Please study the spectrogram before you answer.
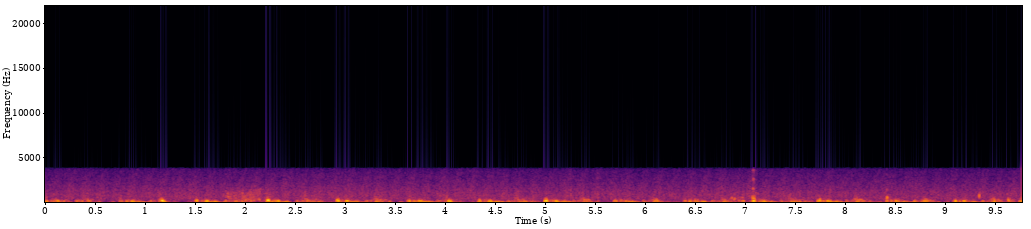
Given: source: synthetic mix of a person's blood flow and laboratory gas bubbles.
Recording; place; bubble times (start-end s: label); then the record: Doppler ultrasound of blood flow; precordium
1.81-2.29 s: bubbles
6.86-7.03 s: bubbles
7.05-7.17 s: bubbles
8.39-8.47 s: bubbles
9.32-9.40 s: bubbles
9.62-9.70 s: bubbles
From the record:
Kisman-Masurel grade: 122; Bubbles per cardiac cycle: 1 to 2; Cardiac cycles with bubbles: 10 to 50%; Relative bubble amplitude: moderate (0.250 to 0.450); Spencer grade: 2 (many but less than half of the cardiac periods contain bubble signals, singularly or in groups); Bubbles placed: anywhere in the cardiac cycle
